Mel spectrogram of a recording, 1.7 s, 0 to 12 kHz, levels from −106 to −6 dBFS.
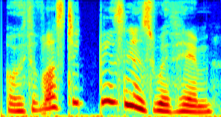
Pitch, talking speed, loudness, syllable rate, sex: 255 Hz, 255 wpm, -15 LUFS, 7.2 syllables/s, female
